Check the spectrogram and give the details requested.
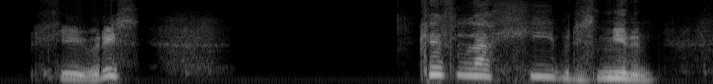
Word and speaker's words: hybris: a la hybris bueno a jibril se pronuncia acción griega ahí tienen jibril y se escribe libres nosotros lo leeríamos así libres qué es la hybris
